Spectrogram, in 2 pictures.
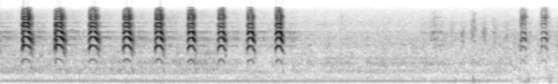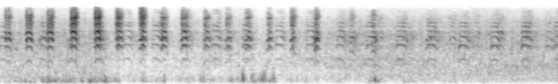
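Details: Southern lapwing giving a loud, harsh, evenly spaced series of ringing calls for about three seconds, then a short pause before a faster, denser run of calls resumes over outdoor background.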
